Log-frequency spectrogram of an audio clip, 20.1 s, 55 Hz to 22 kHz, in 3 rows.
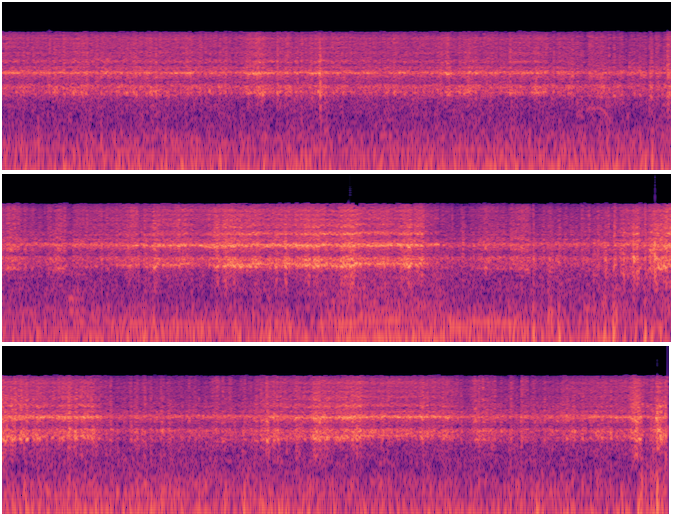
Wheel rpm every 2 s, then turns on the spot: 230, 230, 230, 220, 230, 220, 210, 220, 220, 220.
none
